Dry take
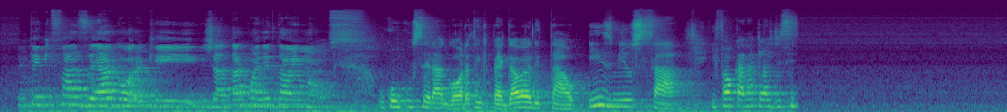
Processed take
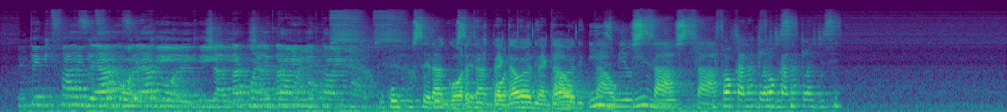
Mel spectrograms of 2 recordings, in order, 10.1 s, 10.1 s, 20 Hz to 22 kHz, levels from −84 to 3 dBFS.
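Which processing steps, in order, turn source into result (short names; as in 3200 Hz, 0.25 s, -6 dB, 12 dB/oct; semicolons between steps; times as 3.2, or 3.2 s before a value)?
echo 0.435 s -3 dB; gain +3 dB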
